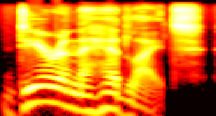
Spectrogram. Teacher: Notice my T in headlights. It's a stop T.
